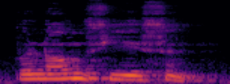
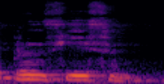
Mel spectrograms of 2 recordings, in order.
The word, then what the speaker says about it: pronunciation: Many of us say pronunciation. Pronunciation is incorrect. This is not the correct pronunciation. So what is correct? Correct is pronunciation. So in place of pronunciation, always say pronunciation.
